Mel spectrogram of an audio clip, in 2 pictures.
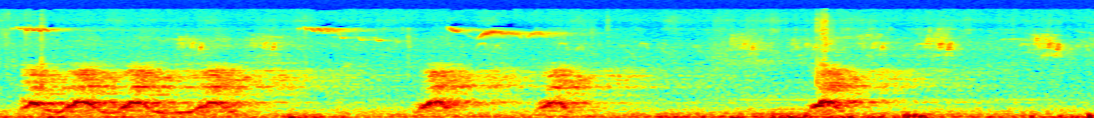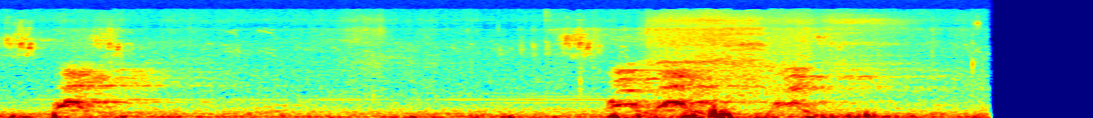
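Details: Stray puppy found in a box on the way home from the supermarket, with two more puppies hiding in nearby bushes. Short, high, tonal yelps come in clustered bouts about every two seconds, then a burst of rustling handling noise near the end.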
